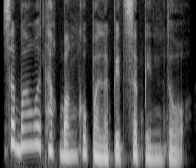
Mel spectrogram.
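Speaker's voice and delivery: usual speaking voice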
